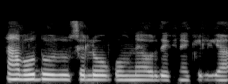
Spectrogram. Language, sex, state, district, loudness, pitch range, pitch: Hindi, female, Uttar Pradesh, Etah, -16 LUFS, 205-225 Hz, 210 Hz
